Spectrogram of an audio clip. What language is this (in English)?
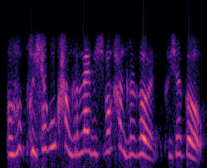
Bodo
